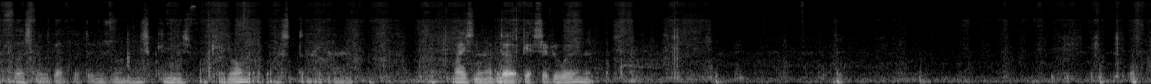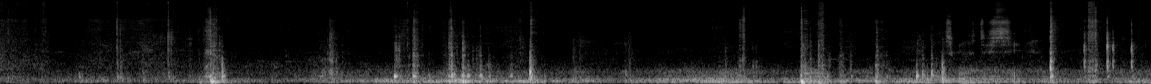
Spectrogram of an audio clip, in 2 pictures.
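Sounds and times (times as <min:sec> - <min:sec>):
soft rubbing and wiping: 0:00.0 - 0:13.4
plastic clicks and knocks: 0:22.0 - 0:23.0.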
